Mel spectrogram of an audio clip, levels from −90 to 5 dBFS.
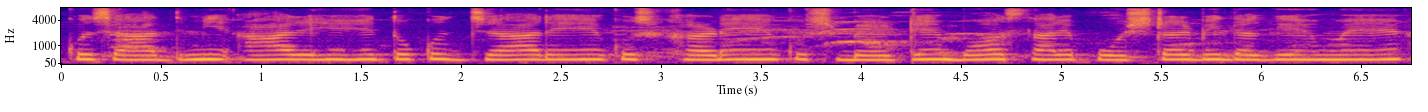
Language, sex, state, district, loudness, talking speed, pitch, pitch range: Hindi, female, Uttar Pradesh, Lucknow, -14 LUFS, 205 wpm, 250 Hz, 245-260 Hz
